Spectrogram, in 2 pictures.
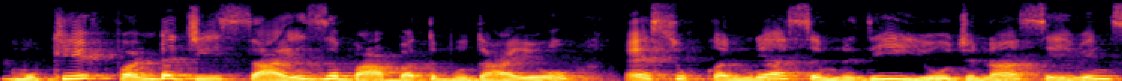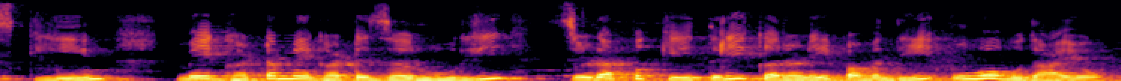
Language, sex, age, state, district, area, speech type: Sindhi, female, 30-45, Delhi, South Delhi, urban, read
